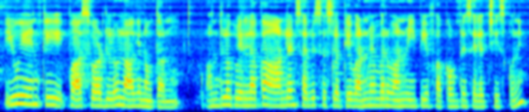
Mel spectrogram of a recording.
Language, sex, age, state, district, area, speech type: Telugu, female, 30-45, Telangana, Peddapalli, urban, spontaneous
